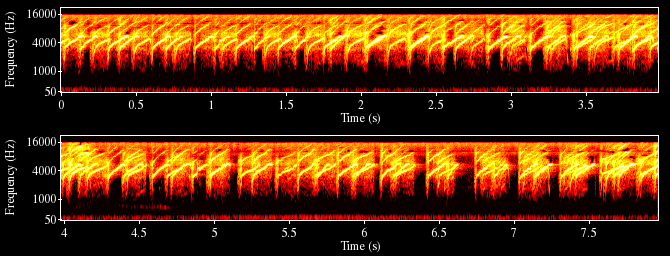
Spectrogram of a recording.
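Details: Garden-nest white-rumped munia chicks, still hungry, keep up a fast, steady chatter of high thin chirps sweeping downward, many voices overlapping into a continuous shrill wash with a few short breaks near the end.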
